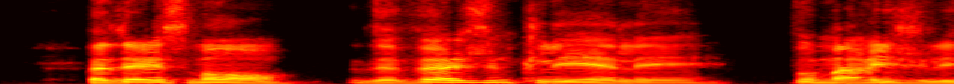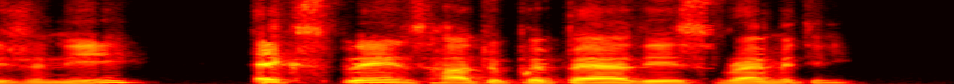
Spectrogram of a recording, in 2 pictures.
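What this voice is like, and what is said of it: French-accented English. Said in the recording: “do forgive my English pronunciation ... I'm being a Frenchman ... I love your accent.”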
